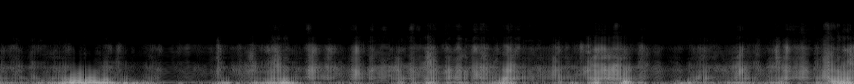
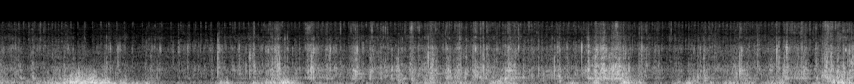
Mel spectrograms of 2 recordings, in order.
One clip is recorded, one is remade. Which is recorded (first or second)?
second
